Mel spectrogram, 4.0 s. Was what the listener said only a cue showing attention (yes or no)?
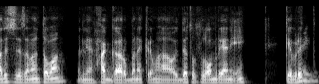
yes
